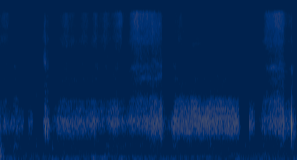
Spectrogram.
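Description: Near silence, with a faint rustle of paper pages being handled and pressed shut, and a few soft taps.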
